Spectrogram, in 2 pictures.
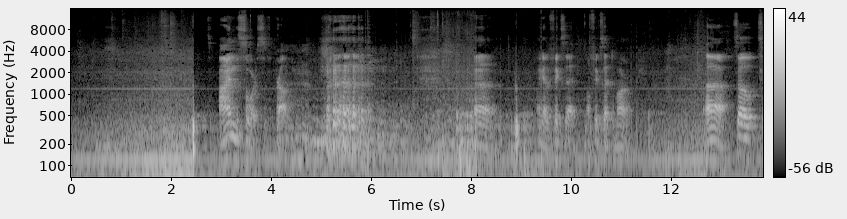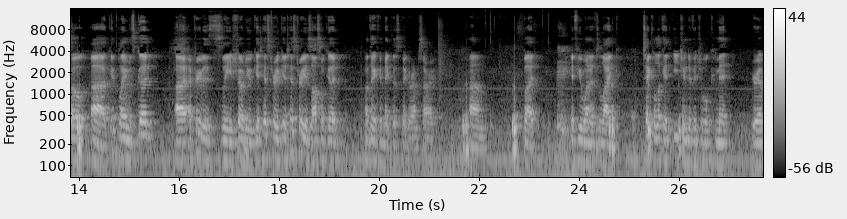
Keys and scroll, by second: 5.2 f, 7.1 super+z, 16.1 super+9.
